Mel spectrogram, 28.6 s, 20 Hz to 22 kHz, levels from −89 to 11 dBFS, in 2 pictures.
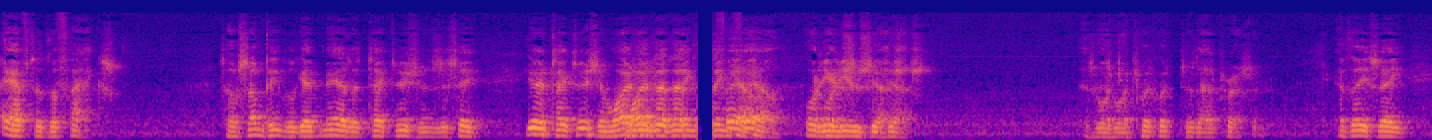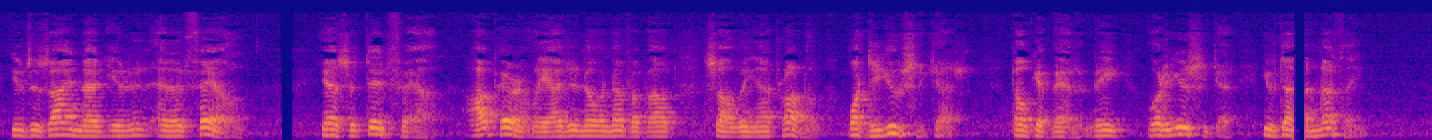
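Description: Most likely a second, slower capture path or an edit holding two copies out of step mixed the audio in twice: from 6.25 to 11.73 s a full-band doubled audio track trails about 150 ms behind at roughly equal level, starting and stopping abruptly. Separately encoded pieces were joined without trimming encoder delay and padding, leaving a gap at each join of encoded pieces every 10 s: silences at 6.97–7.13 s (158 ms), 17.13–17.25 s (124 ms) and 27.25–27.38 s (124 ms), each with smeared edges before the sound resumes where it stopped.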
